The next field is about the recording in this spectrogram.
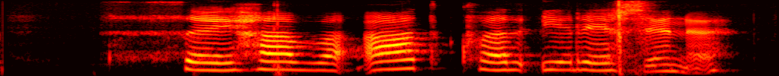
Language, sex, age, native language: Icelandic, female, 10, Icelandic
